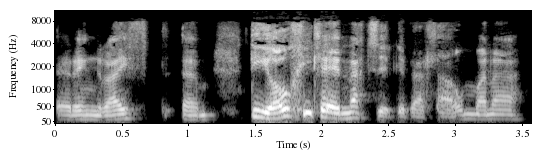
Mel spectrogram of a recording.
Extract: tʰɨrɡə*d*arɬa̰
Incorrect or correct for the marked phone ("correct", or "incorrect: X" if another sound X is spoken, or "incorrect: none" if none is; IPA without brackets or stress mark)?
correct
